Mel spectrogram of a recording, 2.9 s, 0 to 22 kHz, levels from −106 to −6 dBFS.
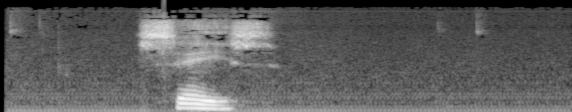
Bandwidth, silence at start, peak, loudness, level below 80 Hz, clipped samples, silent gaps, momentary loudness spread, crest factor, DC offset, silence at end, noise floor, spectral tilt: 16.5 kHz; 0.7 s; 0 dBFS; -12 LUFS; -48 dBFS; under 0.1%; none; 9 LU; 18 dB; under 0.1%; 1.5 s; -48 dBFS; -3 dB/octave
